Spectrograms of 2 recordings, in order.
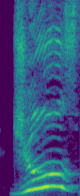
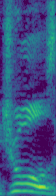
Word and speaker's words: Jules: I say Jules Gounon, which is correct, but I say Jules if I'm saying Jules in isolation. I don't know why I do. It must be Duolingo. The stupid owl has me saying it correctly, because I am doing French.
